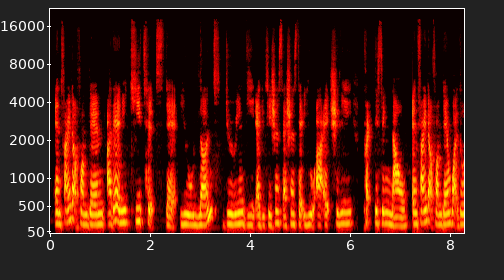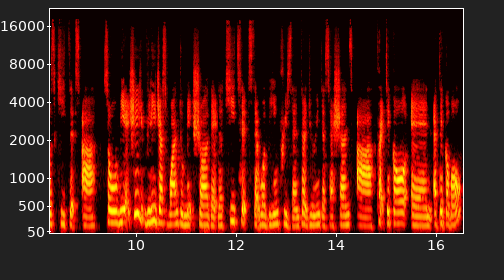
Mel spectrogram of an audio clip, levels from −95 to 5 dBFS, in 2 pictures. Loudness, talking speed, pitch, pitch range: -27 LUFS, 205 wpm, 185 Hz, 170-200 Hz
